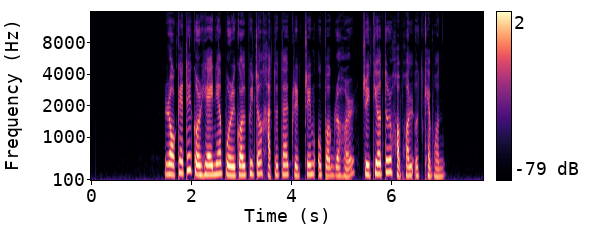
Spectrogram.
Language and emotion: Assamese, neutral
